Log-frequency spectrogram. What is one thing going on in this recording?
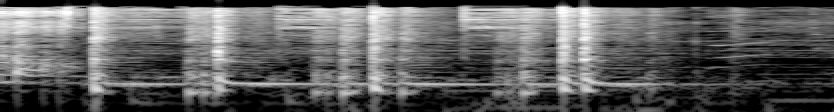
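A drummer strikes a snare drum and cymbal in quick hits.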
